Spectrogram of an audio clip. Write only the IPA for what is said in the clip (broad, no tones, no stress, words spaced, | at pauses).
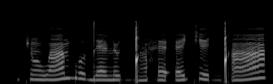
cõwã bod̪ɛ ɳɯɡ͡ǃãhɛʔɛ ceǃʼã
